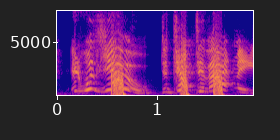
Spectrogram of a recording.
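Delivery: poorly delivered line. Trying out a dramatic scene line, with a terribly delivered accusation. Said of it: "that was terrible. That delivery was fucking horrible".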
